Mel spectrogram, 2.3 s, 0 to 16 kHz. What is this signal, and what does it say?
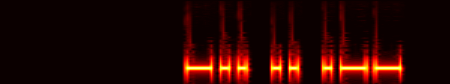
Morse code, heard as a keyed tone, about 28 wpm, 700 Hz. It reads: DIW
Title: USA Call Sign Postfixes - 3 Letters 28wpm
